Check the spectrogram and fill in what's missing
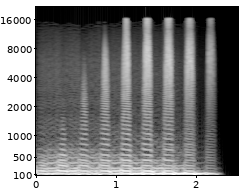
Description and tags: Lettre A Junglise
A good bass to make your tracks sound like drum'n'bass or dubstep. 170bpm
